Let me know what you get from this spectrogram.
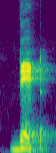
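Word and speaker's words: debt: अ documents और acknowledge डेट। अब acknowledge डेट क्या होता है, डेट मतलब होता है कर्जा, जिसको हम लोग डेप्ट भी बोलते हैं, इसको डेट भी बोल सकते हो आप, ठीक है, प्रोनाउंसिएशन में।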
